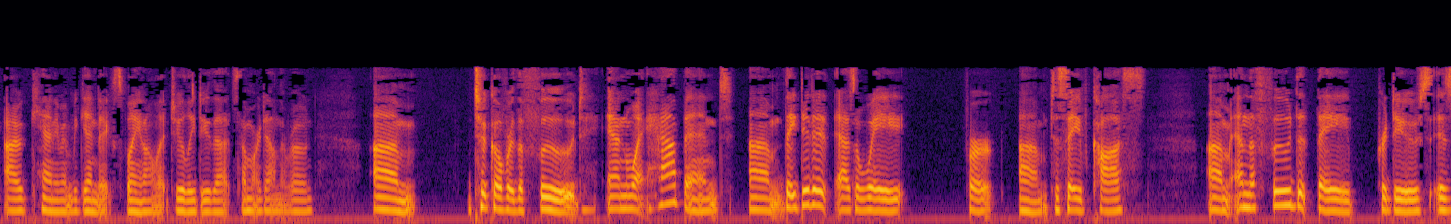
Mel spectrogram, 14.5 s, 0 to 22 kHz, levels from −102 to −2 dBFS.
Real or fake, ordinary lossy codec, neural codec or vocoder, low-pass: real; MP3, 32 kbps; none; 7.2 kHz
